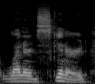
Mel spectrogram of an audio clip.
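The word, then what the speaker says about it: Lynyrd Skynyrd: no exception this is leonard skinner's debut pronounced leonard skynyrd uh again this is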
